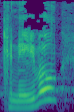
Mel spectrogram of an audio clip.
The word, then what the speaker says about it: Knievel: What rhymes with Evil Knievel? Oh, well, evil rhymes with Knievel. Yeah, okay, Awful Knoffel, Evil Knievel. Evil spelled E-V-E-L.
